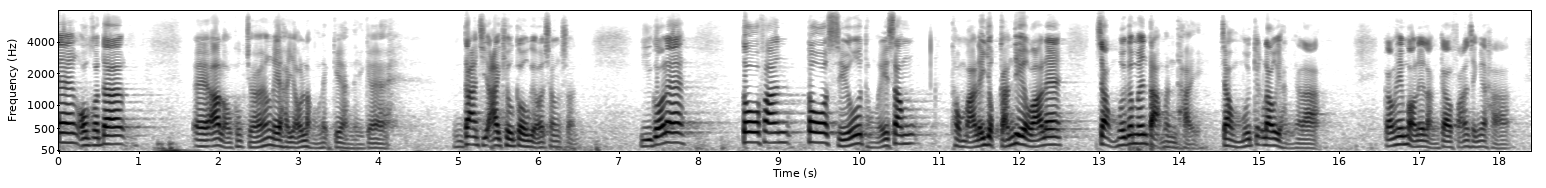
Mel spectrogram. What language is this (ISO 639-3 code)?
yue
